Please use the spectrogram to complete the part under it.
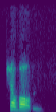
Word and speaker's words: Chilbolton: Chilbolton.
